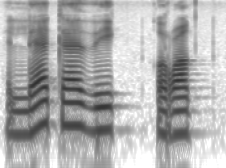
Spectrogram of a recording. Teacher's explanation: لک کاف کو پتلا پڑھنا ہے، کاف کی زبر کو لمبا نہیں کرنا ہے۔ ذک، کاف کو ہلانا نہیں ہے، را کو پر کر کے پڑھنا ہے، یہ کاف ساکن آخر میں نہیں ہلے گا۔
